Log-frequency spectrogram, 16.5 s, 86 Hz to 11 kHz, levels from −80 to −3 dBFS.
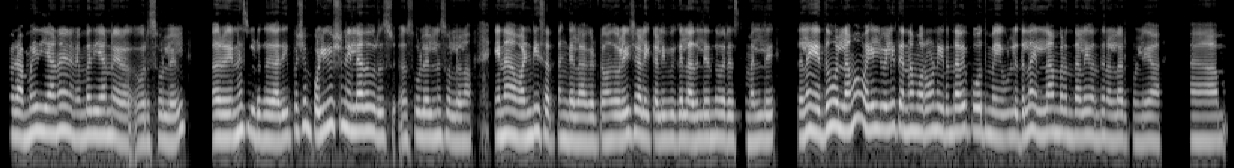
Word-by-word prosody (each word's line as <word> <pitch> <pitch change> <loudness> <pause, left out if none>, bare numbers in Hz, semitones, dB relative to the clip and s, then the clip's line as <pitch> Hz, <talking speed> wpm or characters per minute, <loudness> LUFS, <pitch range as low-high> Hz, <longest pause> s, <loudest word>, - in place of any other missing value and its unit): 1 220 -1 -1
அமைதியான, 235 +2 +2 0.3
நிம்மதியான 225 +1 +1 0.4
1 185 0 -4
சூழல். 195 +2 -2 0.5
1 205 0 +4
என்ன 220 +4 +2
சொல்றது. 205 -5 -2
அதிகபட்சம் 245 +7 -2
பொல்யூஷன் 280 +6 +2
இல்லாத 250 0 +4
1 215 - 0 0.4
சூழல்ன்னு 210 -1 -2
சொல்லலாம்! 190 -1 -4 0.3
ஏன்னா 225 +2 +5 0.2
வண்டி 215 +4 +3
சத்தங்கள் 195 -1 -1
ஆகட்டும், 190 +1 -3
தொழிற்சாலை 215 +1 +3
கழிவுகள், 200 +1 0
அதிலேருந்து 200 +2 -2
வர 195 -1 -1
ஸ்மெல் 190 0 -5
லு, 200 - 0 0.3
இதெல்லாம் 240 +4 +5
எதுவும் 270 +6 +3
இல்லாம 260 +8 +3
வயல்வெளி, 260 0 +2
தென்னமரன்னு 250 0 0
இருந்தாலே 245 +3 +2
போதுமே! 230 -3 0
இவ்வளதெல்லாம் 215 +4 -1
இல்லாம 235 +1 0
இருந்தாலே 215 0 -2
வந்து 210 0 -6
நல்லாயிருக்கும் 195 -1 -6
இல்லையா? 190 0 -3 0.5
ஆம் 195 +1 -4
215 Hz, 140 wpm, -22 LUFS, 200-240 Hz, 0.5 s, ஏன்னா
